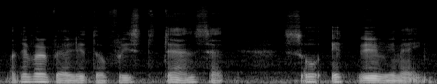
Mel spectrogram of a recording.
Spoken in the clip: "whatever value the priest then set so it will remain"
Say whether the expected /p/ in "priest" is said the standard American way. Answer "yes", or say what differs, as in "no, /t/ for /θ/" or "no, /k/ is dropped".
no, /f/ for /p/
